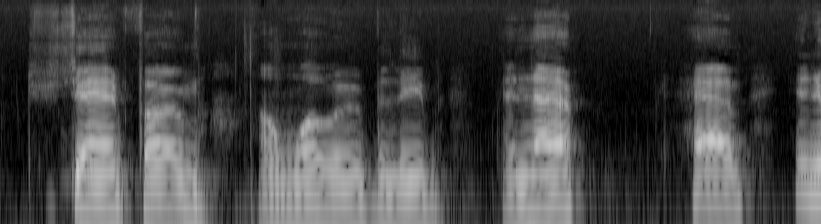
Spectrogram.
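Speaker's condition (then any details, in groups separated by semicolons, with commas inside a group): Brain injury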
